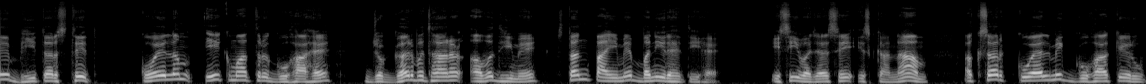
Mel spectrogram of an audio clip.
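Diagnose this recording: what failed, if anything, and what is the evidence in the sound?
Nothing in this speech recording points to a failure. No stage of the chain, from the wiring and converter through buffering, processing, transmission and playback, leaves audible evidence of a problem.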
